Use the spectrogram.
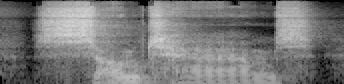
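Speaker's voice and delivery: put-on high, drawn-out Southern accent. Reading a viewer's comment aloud, put-on Southern accent. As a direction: read it slowly in a put-on Southern drawl. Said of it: "doing this fucking Southern accent".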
